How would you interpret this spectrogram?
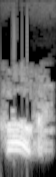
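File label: "Hawg", English, GREECE; Allied Flight; CallSign; DCS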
